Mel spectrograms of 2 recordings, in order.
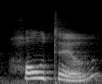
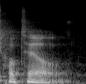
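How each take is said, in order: First: "hotel" wrongly stressed as HO-tel, high and slow. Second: "hotel" stressed on the end, ho-TEL; correct HOTEL. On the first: Teacher showing what most people say, wrong HOTEL. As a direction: mispronounce "hotel" with front stress. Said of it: "Most people say hotel". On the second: Teacher giving students the pronunciation, correct HOTEL. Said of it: "the pronunciation is hotel". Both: Shown as a demonstration.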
